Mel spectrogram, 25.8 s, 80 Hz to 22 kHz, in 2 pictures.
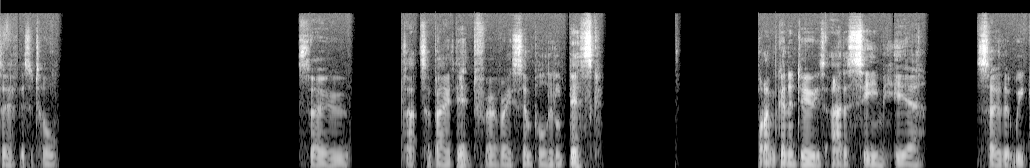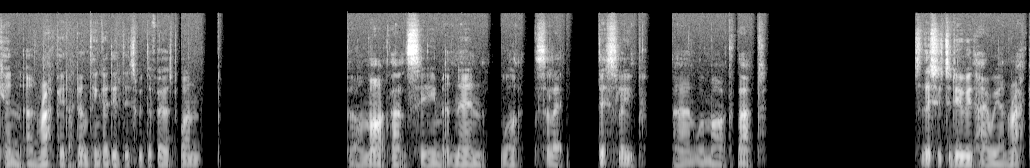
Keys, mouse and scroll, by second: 1.2 KP_7, 3.5-5.0 middle drag, 7.3 Tab, 10.8-14.6 right drag, 14.6 space, 19.6-21.2 middle drag, 21.5-23.5 right drag, 23.5-25.1 middle drag.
